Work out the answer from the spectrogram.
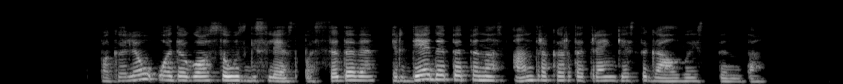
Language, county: Lithuanian, Vilnius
